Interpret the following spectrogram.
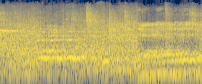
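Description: Crowd noise in an ice hockey arena during play: a steady, loud din of many voices and hall echo, with a few short high scrapes that fit skates on the ice. About three seconds in, steadier held tones join the din.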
